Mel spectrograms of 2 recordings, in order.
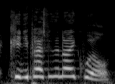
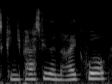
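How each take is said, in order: First: Higher, louder retold demand; mock fed-up plea, pitched up; exasperated request. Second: Gentle bedside question, softer; soft request. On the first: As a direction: ask it insistently, out of patience. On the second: Retold or imitated. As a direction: ask softly, as if waking someone sleeping. Gently waking sleeping boyfriend.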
